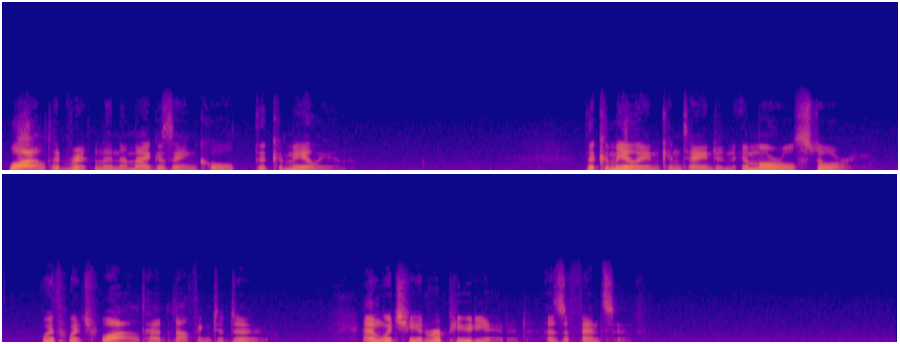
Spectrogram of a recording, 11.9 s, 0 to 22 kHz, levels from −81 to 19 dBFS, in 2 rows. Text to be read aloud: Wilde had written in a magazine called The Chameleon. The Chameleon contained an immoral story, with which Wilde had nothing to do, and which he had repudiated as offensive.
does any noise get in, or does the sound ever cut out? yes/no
no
